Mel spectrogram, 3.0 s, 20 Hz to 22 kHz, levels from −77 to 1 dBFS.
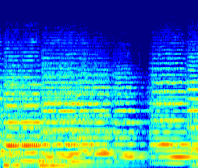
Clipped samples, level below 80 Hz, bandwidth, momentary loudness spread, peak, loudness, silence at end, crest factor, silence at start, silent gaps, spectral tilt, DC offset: under 0.1%; -50 dBFS; 13 kHz; 8 LU; -4 dBFS; -19 LUFS; 0 s; 14 dB; 0 s; none; -5.5 dB/octave; under 0.1%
